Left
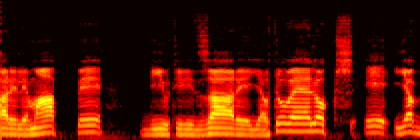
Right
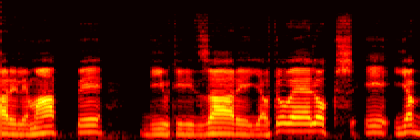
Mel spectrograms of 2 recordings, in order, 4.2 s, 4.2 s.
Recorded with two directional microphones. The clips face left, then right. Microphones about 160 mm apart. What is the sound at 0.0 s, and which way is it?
Speech, centre (ahead or behind).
